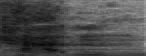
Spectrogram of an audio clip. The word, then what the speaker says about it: chitin: world are cellulose, because it doesn't decay, and chitin. Chitin is spelled C-H-I-T-I-N.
